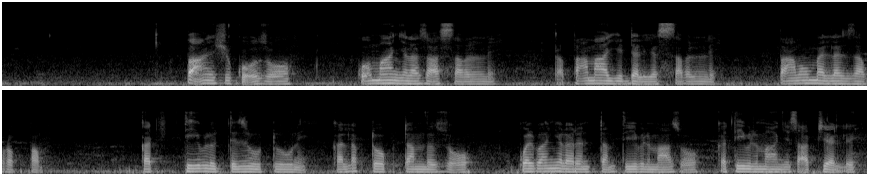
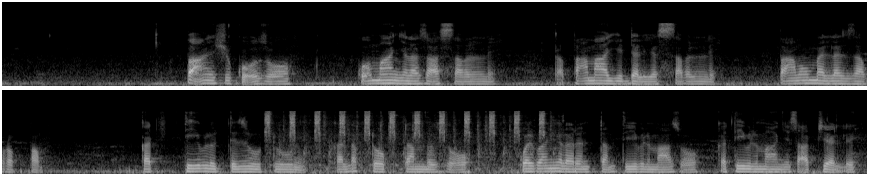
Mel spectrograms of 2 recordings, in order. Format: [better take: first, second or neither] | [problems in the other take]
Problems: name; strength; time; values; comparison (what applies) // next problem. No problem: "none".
first | background sound (Tools); 6 dB below the speech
